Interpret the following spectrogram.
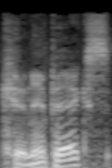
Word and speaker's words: Knipex: the it's pronounced cannipex is going to set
